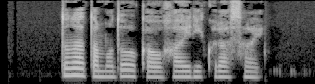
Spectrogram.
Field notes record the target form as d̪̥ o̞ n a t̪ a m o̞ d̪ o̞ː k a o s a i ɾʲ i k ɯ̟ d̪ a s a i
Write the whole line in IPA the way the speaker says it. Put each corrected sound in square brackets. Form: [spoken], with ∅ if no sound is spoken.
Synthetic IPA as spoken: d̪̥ o̞ n a t̪ a m o̞ d̪ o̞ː k a o [h] a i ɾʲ i k ɯ̟ d̪ a s a i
